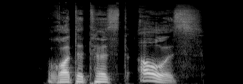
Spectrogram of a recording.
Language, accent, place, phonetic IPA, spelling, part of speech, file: German, Germany, Berlin, [ˌʁɔtətəst ˈaʊ̯s], rottetest aus, verb, De-rottetest aus.ogg
- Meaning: inflection of ausrotten: 1. second-person singular preterite 2. second-person singular subjunctive II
